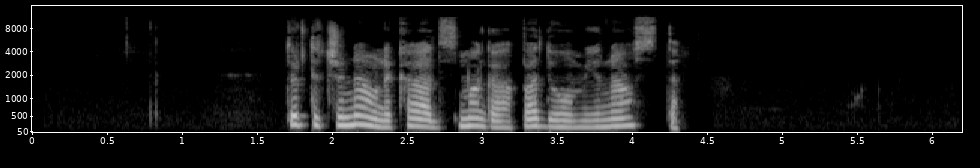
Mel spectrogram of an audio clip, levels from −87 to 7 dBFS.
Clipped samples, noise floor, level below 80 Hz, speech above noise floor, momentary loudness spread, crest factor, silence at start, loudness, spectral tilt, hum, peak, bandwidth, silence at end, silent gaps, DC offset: under 0.1%; -76 dBFS; -76 dBFS; 53 dB; 7 LU; 20 dB; 1.7 s; -24 LUFS; -5.5 dB/octave; none; -6 dBFS; 11.5 kHz; 1.9 s; none; under 0.1%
